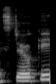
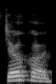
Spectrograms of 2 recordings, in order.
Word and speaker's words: Stokoe: say your surname because I would have said stoy and it's stoko sto yeah everybody says stoy stoko do oh yeah just yeah just just the silent E Yeah so thank you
